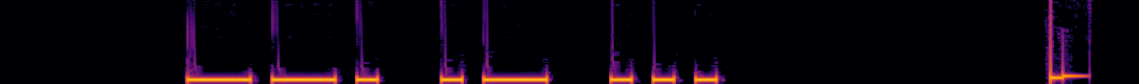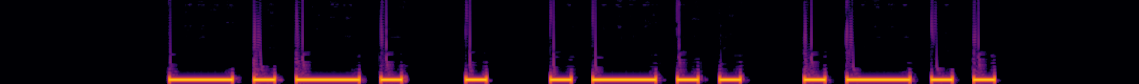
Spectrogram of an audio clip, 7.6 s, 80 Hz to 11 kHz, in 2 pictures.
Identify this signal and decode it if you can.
Morse code, heard as a keyed tone, about 17 wpm, 700 Hz. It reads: GAS CELL
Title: Sentences from Top 1100 Words - New Word Drill - 17wpm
